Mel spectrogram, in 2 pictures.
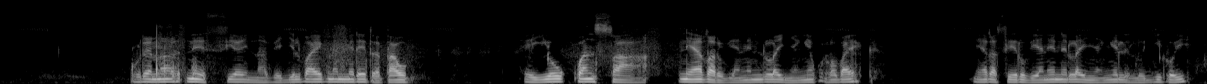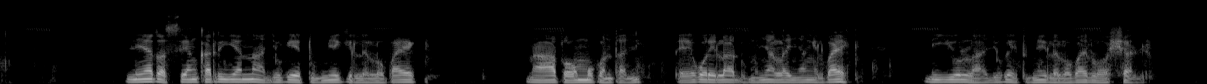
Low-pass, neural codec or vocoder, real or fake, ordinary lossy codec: none; none; real; none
